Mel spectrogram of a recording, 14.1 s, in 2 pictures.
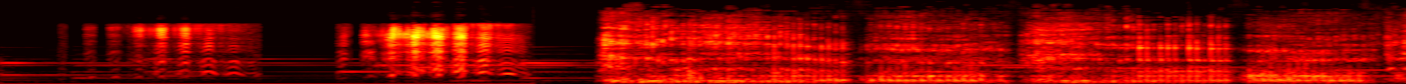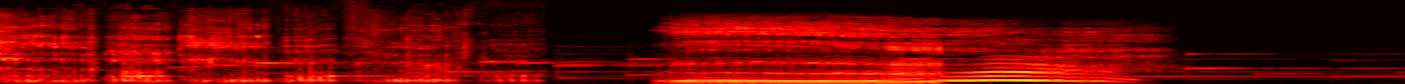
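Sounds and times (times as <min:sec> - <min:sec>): lamb bleating: 0:00.3 - 0:04.0, 0:04.6 - 0:09.7
big cat growling and roaring: 0:03.0 - 0:12.9.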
